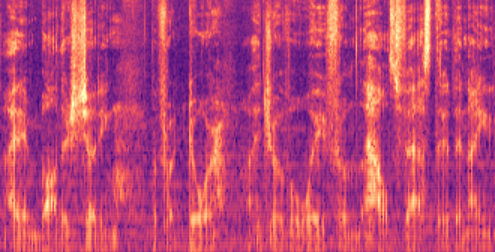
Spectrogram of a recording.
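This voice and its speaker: A man narrating a scripted first-person horror story as hushed ASMR, with a breathy, gravelly, spooky delivery. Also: rumbling low. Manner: slow, hushed, deliberate and spooky. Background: music.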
